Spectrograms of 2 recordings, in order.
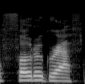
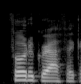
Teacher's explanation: photograph noun is stressed on the first syllable. Photographic adjective is stressed on the third.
